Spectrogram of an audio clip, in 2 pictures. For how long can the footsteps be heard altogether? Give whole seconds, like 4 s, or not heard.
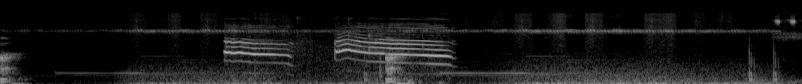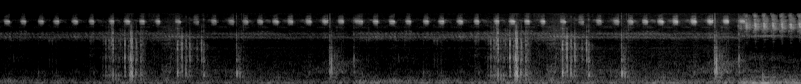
not heard.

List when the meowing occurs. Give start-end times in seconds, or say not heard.
2.2-4.5.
